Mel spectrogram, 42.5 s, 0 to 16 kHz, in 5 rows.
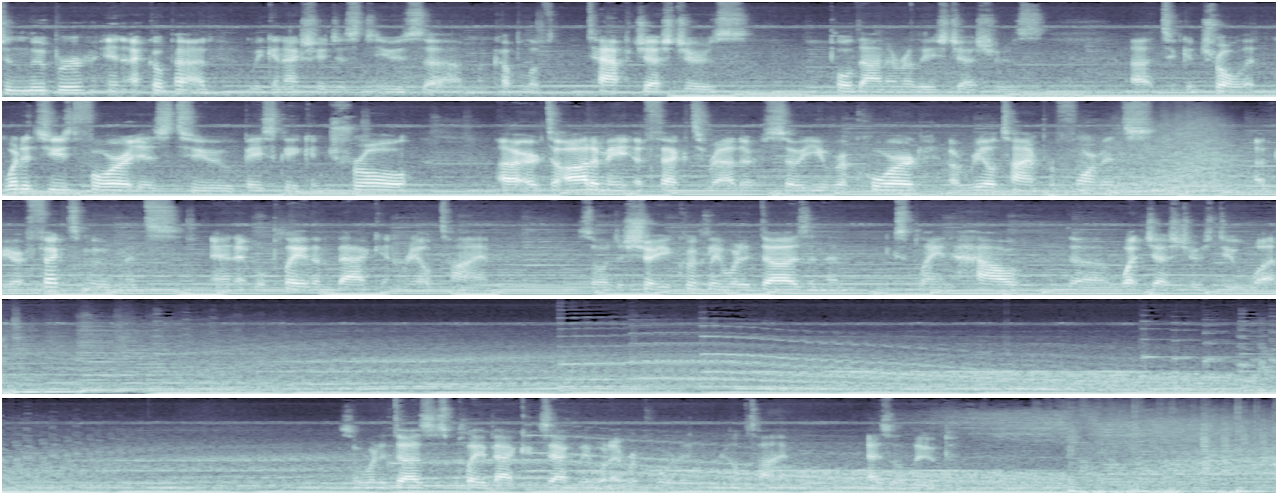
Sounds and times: Speech: 0.0s - 5.0s, 5.6s - 16.2s, 16.9s - 20.3s, 20.9s - 25.6s, 36.2s - 40.4s
Music: 0.0s - 42.4s.

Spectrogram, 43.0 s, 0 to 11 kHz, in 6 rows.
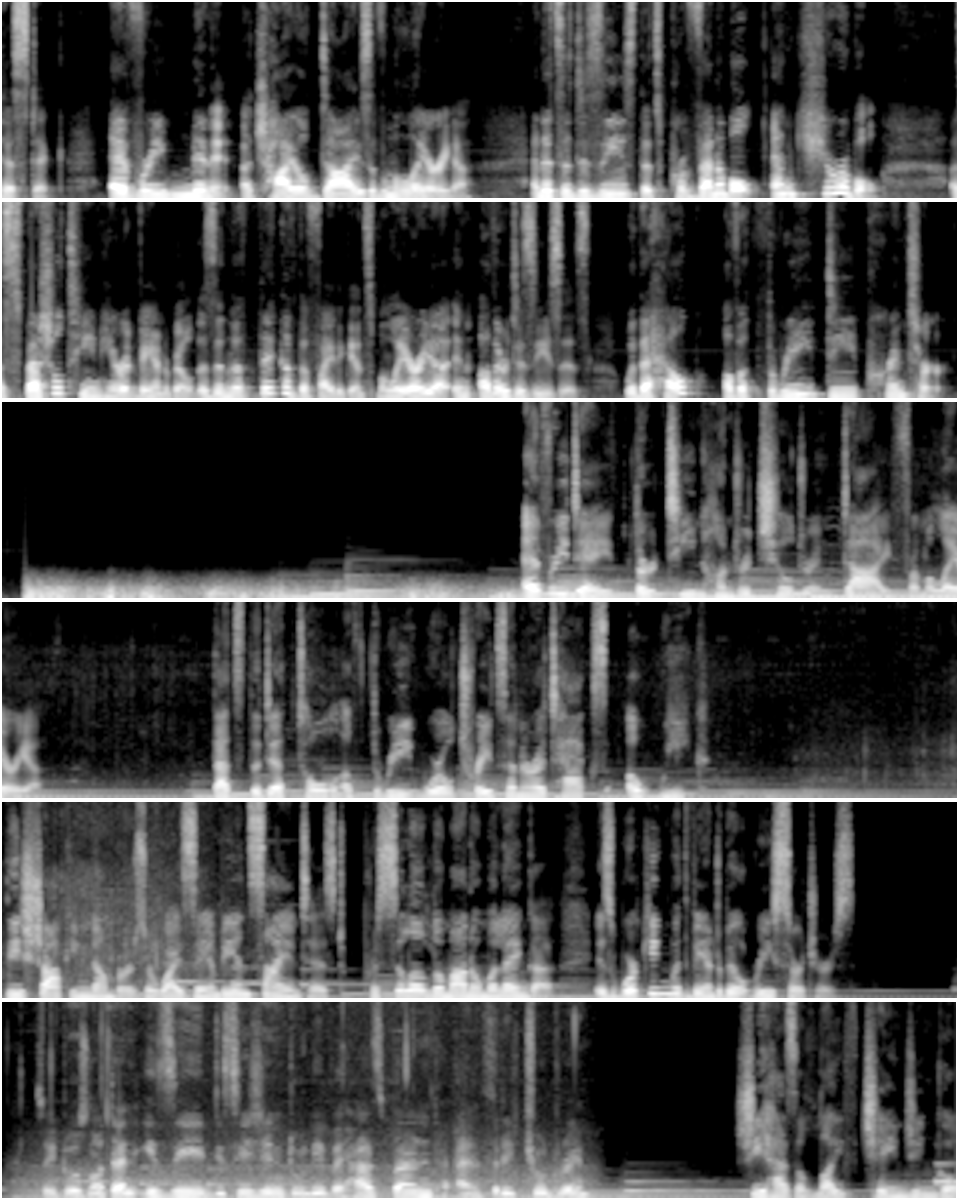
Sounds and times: Speech: 0.0s - 14.3s, 18.3s - 21.8s, 23.1s - 26.8s, 28.7s - 35.0s, 36.1s - 40.3s, 41.4s - 42.9s.

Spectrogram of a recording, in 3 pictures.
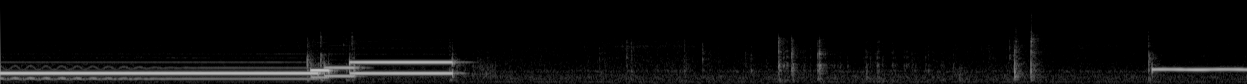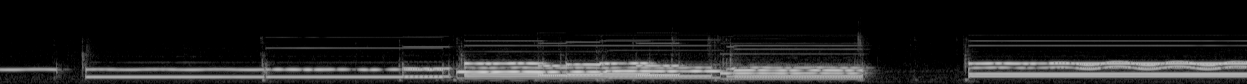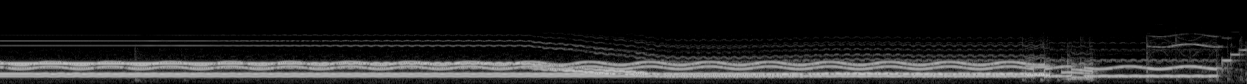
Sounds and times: Synthesizer: 22.1s - 37.4s.

